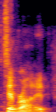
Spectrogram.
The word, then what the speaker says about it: Tiburon: I looked at However that you pronounce it. too. Yeah. Yeah, it's Tiburon.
